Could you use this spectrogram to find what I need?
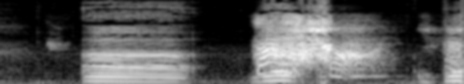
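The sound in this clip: A loud sneeze, a noisy explosive burst of about half a second, preceded by a drawn-out voiced exclamation and followed by the start of speech.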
